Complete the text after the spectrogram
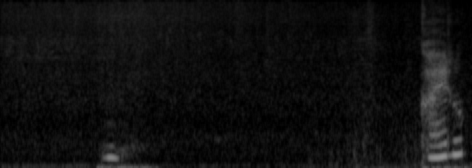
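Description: A young girl speaks briefly and brightly.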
